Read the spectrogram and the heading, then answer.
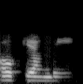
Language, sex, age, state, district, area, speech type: Telugu, female, 45-60, Telangana, Medchal, urban, conversation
